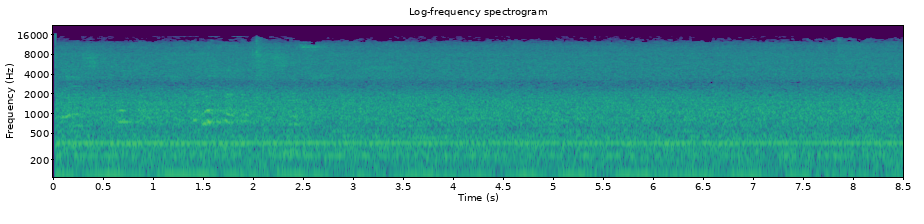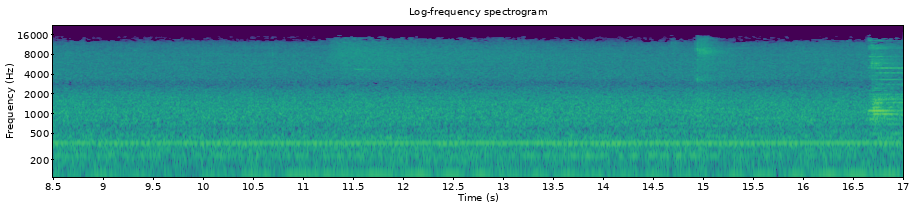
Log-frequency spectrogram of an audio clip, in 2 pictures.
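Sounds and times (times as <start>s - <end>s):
electric train humming: 2.9s - 17.0s
constant mid-pitched tone: 16.2s - 17.0s.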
